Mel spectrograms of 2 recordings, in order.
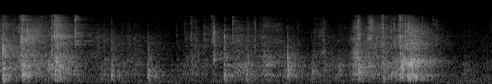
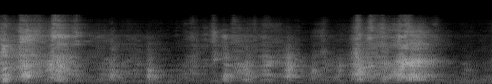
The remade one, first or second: second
